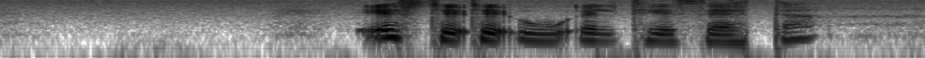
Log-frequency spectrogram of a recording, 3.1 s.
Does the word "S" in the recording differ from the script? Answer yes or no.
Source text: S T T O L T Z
no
